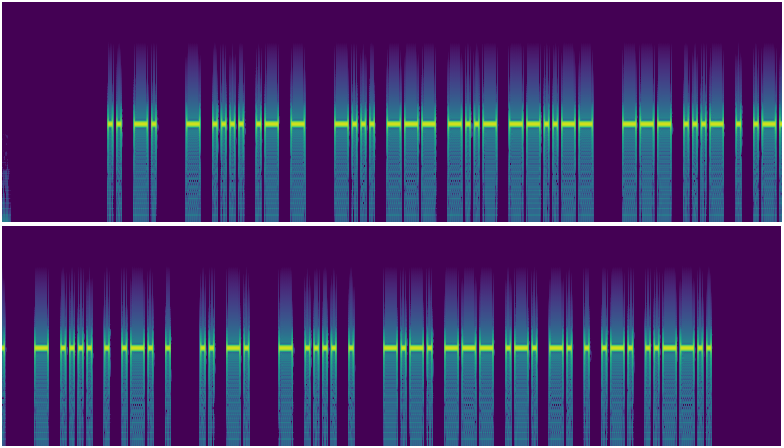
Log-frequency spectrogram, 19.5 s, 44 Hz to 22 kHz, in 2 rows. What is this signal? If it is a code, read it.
Morse code, heard as a keyed tone, about 22 wpm, 700 Hz. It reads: IN THAT BOX, OVER THERE IN THE CORNER?
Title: Sentences from Top 1600 Words 22wpm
